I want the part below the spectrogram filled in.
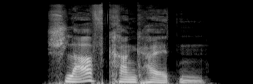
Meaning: plural of Schlafkrankheit
- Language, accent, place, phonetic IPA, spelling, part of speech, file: German, Germany, Berlin, [ˈʃlaːfˌkʁaŋkhaɪ̯tn̩], Schlafkrankheiten, noun, De-Schlafkrankheiten.ogg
